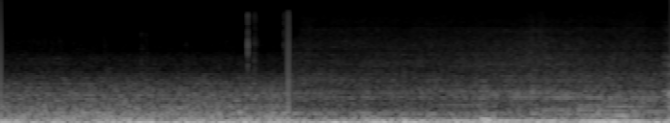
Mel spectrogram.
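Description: A Nissan Leaf electric car drives along a main road, producing steady low road rumble and tyre noise that stays loud and continuous throughout, with no voices.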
